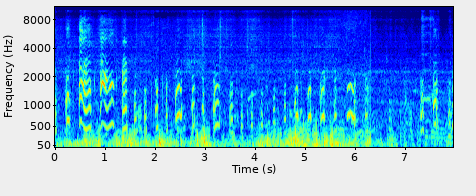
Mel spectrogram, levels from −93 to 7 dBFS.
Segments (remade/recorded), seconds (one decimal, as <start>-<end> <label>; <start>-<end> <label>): 0.0-1.9 remade; 1.9-2.4 recorded; 2.4-5.7 remade; 5.7-6.3 recorded; 6.3-8.0 remade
